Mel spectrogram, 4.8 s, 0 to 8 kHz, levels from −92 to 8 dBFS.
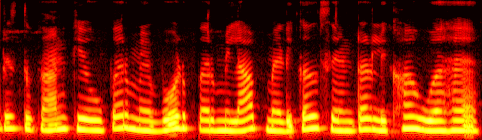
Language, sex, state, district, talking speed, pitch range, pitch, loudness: Hindi, female, Jharkhand, Garhwa, 160 wpm, 210-245 Hz, 225 Hz, -13 LUFS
